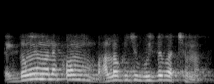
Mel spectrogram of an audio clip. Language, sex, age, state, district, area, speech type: Bengali, male, 30-45, West Bengal, Purulia, rural, conversation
